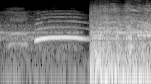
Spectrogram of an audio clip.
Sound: screams; suspenseful music

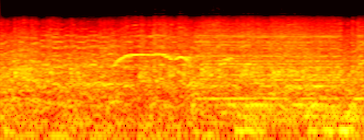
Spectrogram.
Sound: women screaming

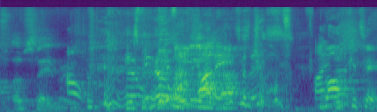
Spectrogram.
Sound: Sidemen laughing

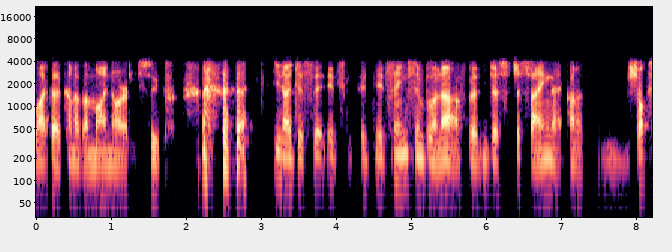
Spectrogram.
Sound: laughs

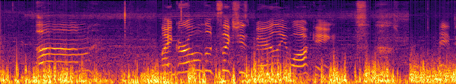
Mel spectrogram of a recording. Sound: sighs

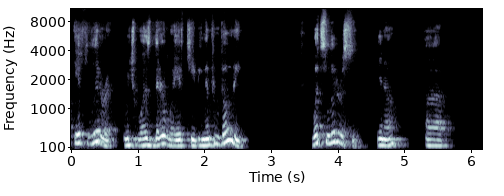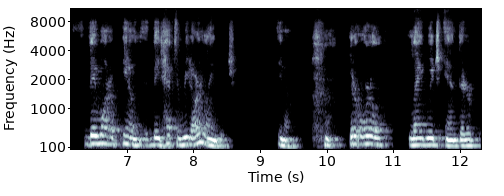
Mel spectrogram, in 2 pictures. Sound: laughter

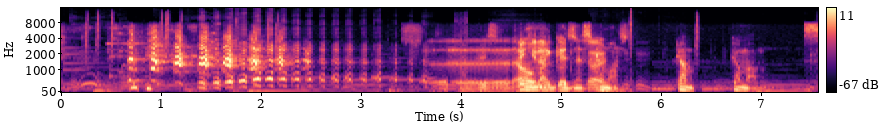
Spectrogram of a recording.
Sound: laugh

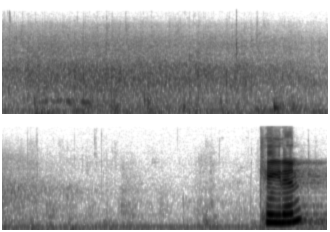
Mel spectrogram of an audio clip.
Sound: applause

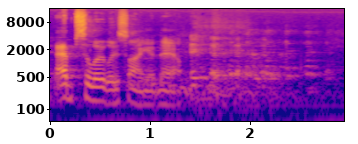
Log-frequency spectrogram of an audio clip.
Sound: audience laughing

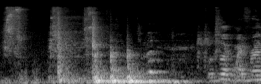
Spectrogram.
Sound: knock knock knock

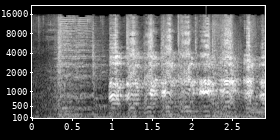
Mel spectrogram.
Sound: laughter

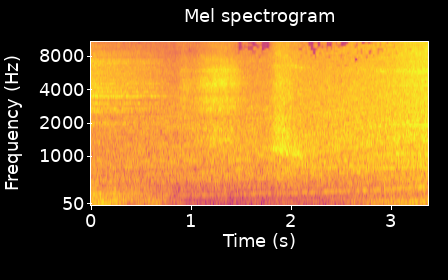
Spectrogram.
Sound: breathes deeply

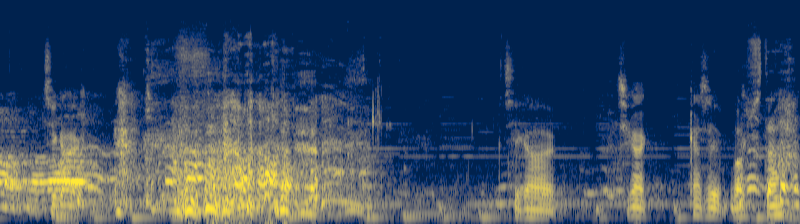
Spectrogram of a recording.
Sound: laughing

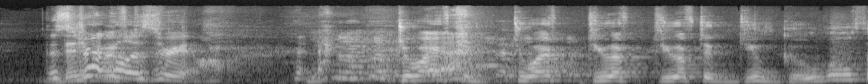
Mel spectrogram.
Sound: audience laughter

